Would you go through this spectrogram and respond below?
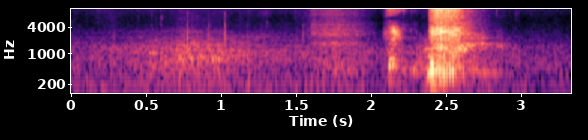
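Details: Person in a sneezing fit while driving: road and car noise, then a brief catch of breath and one sharp sneeze.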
